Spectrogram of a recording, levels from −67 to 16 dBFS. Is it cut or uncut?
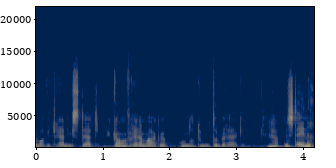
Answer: uncut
